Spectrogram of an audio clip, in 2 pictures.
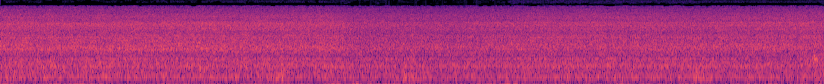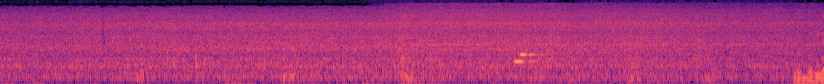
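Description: A steady, broad hiss of escaping steam from a steam locomotive's vacuum ejector in a train simulator game, running unbroken throughout at a moderate, even level, with a faint mechanical hum beneath.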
